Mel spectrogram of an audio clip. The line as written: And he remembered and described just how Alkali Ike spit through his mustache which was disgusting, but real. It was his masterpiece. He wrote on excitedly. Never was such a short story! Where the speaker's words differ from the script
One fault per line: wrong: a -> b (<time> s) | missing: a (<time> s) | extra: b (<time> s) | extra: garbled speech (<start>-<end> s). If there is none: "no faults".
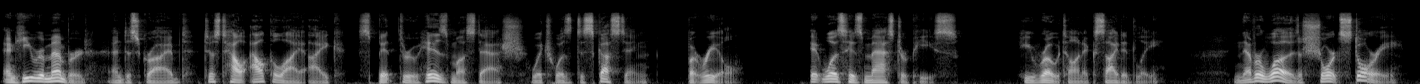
missing: such (13.0 s)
